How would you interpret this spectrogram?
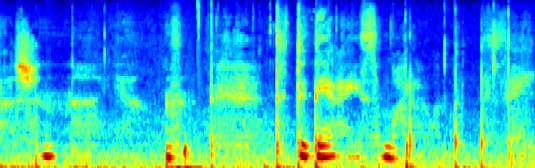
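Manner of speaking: put-on whispered Russian-accented English; halting ASMR whisper with a Russian accent. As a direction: talk from the heart in a careful Russian accent, whispering. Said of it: "focus so much on my Russian accent".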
